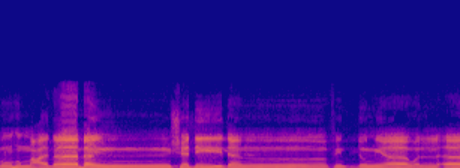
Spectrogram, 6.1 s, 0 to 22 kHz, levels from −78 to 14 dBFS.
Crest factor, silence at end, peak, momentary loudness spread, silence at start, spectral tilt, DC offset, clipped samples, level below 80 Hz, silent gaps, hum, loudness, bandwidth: 16 dB; 0 s; -6 dBFS; 12 LU; 0 s; -5 dB/octave; under 0.1%; under 0.1%; -58 dBFS; none; none; -22 LUFS; 11.5 kHz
